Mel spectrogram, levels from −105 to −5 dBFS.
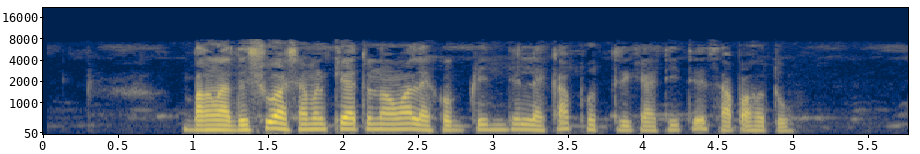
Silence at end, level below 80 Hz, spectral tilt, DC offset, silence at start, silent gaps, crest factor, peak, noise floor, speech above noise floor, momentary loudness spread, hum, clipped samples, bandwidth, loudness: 0.75 s; -60 dBFS; -6.5 dB/octave; under 0.1%; 0.95 s; none; 22 dB; -2 dBFS; -64 dBFS; 42 dB; 13 LU; none; under 0.1%; 8 kHz; -23 LUFS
